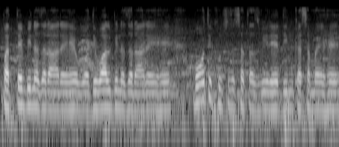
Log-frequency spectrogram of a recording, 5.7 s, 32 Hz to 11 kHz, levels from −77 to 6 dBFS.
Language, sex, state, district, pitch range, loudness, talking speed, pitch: Hindi, male, Delhi, New Delhi, 140-155 Hz, -20 LUFS, 245 wpm, 145 Hz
